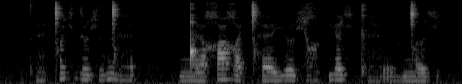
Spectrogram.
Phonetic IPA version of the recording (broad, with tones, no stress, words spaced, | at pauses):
tʼɛ̤˨ǀə̃˦ç dø˧çɾə̤˦ŋ͡ǀɛ̤˧ | ŋ͡ǃɛ˨χa˦ʁɛ˨ ǀʰɛ˧ jø˦˨çʁə̤˧kjɛ˦ç kʼɛ̤˨rə̤˧ ŋ͡ǀə˧ç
